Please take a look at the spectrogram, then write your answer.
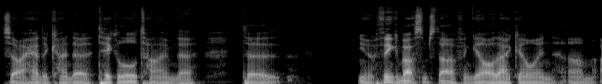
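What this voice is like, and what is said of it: Sick-sounding, slightly altered voice. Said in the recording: “I've become fairly sick. You might even be able to tell... you can probably hear my voice is a little different. Just allergies are killing me.”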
